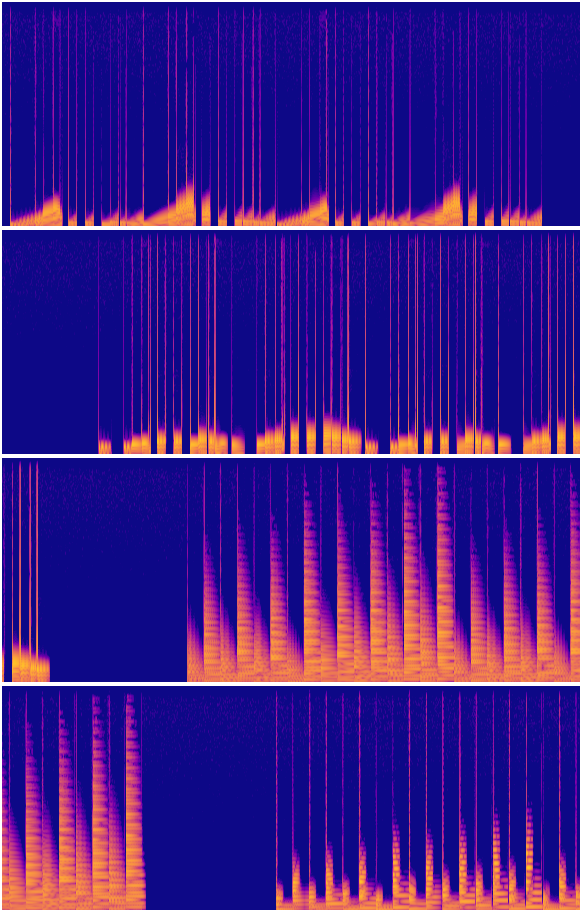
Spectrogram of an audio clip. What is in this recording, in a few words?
bass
